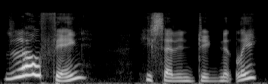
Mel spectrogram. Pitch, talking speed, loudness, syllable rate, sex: 230 Hz, 90 wpm, -18 LUFS, 3.8 syllables/s, female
